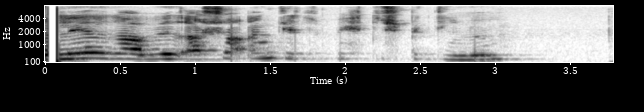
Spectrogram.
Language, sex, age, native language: Icelandic, male, 13, Icelandic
